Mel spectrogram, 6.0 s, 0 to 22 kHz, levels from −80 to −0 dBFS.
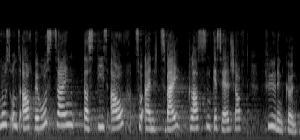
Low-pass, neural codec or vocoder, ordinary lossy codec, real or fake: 9.9 kHz; none; none; real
